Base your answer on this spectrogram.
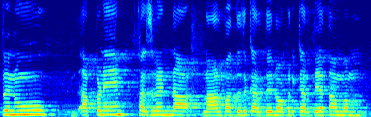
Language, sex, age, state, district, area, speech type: Punjabi, female, 30-45, Punjab, Bathinda, rural, spontaneous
